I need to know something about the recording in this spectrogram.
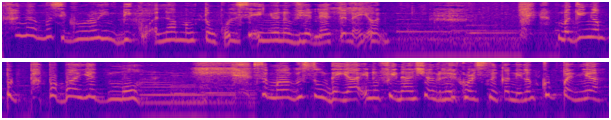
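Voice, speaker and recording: Actress as high-voiced, long-suffering devoted wife. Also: female voice, moderate pace, over music, natural voice. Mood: hurt, reproachful. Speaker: radio drama actor. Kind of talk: Filipino radio drama acting.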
